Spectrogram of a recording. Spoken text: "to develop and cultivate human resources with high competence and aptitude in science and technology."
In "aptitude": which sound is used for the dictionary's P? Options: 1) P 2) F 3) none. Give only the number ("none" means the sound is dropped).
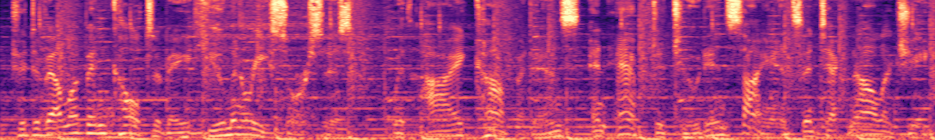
1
